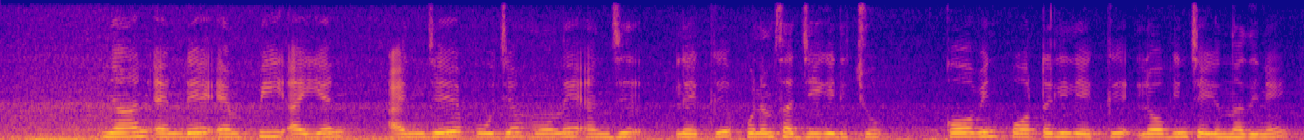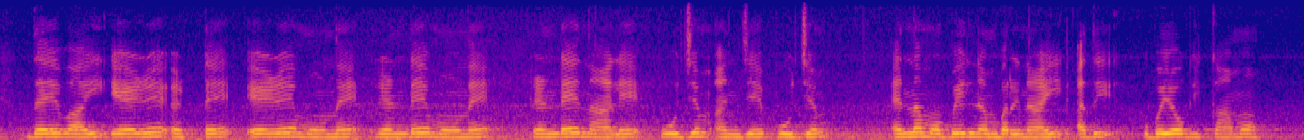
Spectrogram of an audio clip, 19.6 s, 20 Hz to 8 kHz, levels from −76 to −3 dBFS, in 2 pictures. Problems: constant background noise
